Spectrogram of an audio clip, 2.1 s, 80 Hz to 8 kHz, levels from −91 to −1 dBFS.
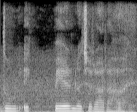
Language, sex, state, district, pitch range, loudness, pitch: Hindi, female, Arunachal Pradesh, Lower Dibang Valley, 145-175 Hz, -17 LUFS, 155 Hz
